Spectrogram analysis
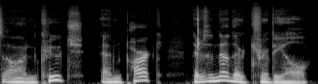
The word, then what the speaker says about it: Couch: It's spelled couch, but the person pronounced their name Cooch. So it's Cooch Street. It's not Couch Street.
